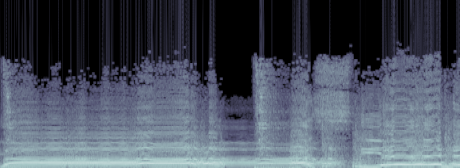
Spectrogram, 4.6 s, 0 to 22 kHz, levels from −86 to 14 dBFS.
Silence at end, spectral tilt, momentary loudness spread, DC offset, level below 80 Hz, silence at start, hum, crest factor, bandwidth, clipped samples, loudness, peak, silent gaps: 0 s; -3 dB/octave; 5 LU; under 0.1%; -32 dBFS; 0 s; none; 4 dB; 16 kHz; 0.4%; -5 LUFS; 0 dBFS; none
